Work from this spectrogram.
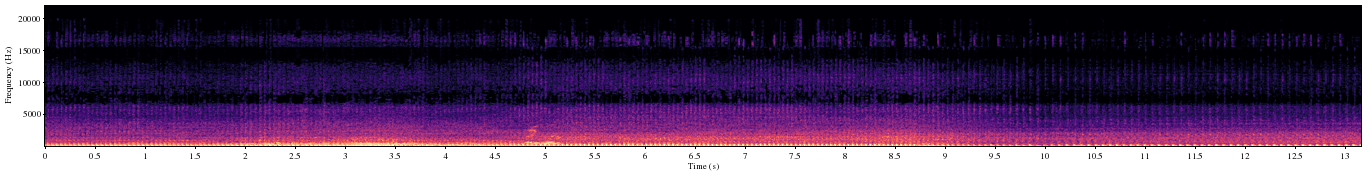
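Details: Craftsman lawn tractor, 15.5 OHV single-cylinder, sat 3–4 years, after nest cleanup and fresh gasoline: a steady, even thump, then a slower idle when the throttle is lowered; running smoothly and healthily.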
